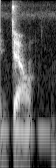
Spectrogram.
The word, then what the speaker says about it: don't: understand me um so the T in don't is often not pronounced so I usually just say don't don't don't don't don't understand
